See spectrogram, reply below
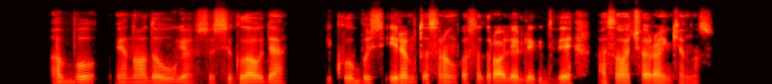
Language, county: Lithuanian, Vilnius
